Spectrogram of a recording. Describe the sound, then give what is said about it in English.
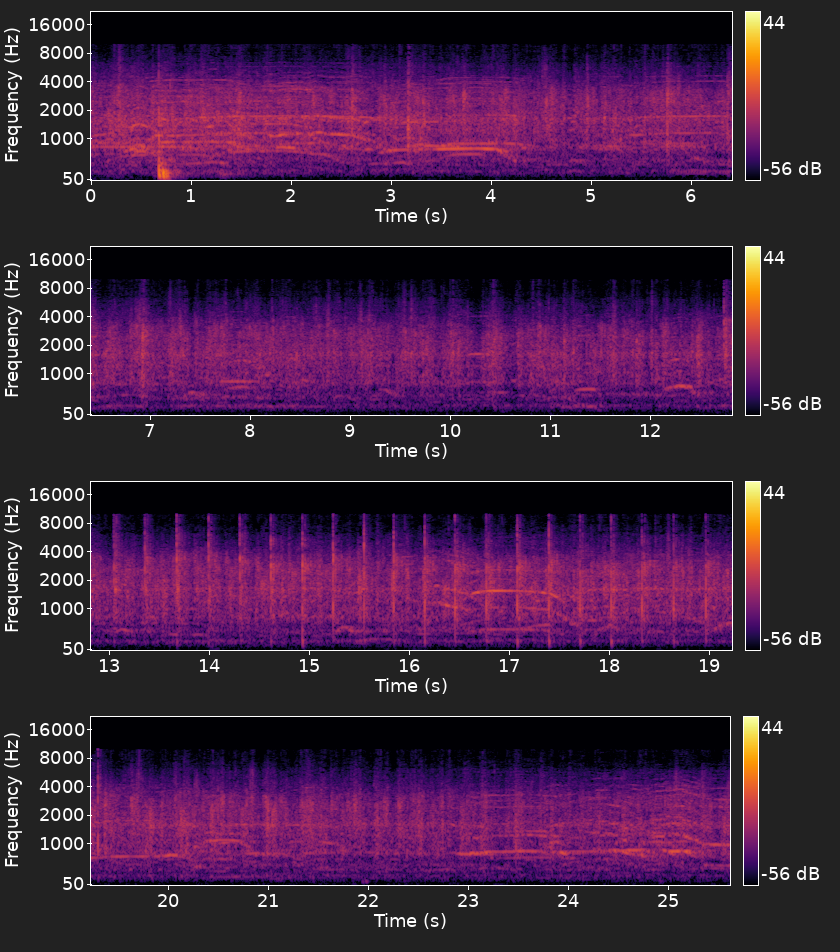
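A church audience on its feet claps and cheers loudly for about twenty-five seconds, shouting that Jesus is in charge of the church, a dense wash of applause with shouts and whoops mixed in, the clapping swelling into a sharper rhythmic beat partway through. “If you believe the church is the powerful church of Jesus, jump to your feet, clap your hands, and shout to the top of your voice, Jesus is in charge of the church.”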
